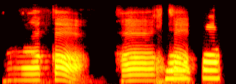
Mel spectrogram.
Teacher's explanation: Huruf kof itu jahru, jelas. Beda dengan kaf. Kalau yang alhams kaf ya.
